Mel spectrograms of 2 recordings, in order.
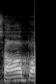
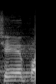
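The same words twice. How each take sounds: First: చాప with a dental ts sound, like tsaapa; dental cha. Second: చేప with a palatal ch, as in English cheap; palatal cha. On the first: Teacher showing students the dental sound in చాప. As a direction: say చాప with the tongue on the teeth, tsa. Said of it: "దీన్నేమో చాను ఒకలాగా పలుకుతున్నాం". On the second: Teacher showing students the palatal sound in చేప. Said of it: "దీన్నేమో ఇంకోలాగా పలుకుతున్నాం". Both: Shown as a demonstration.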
